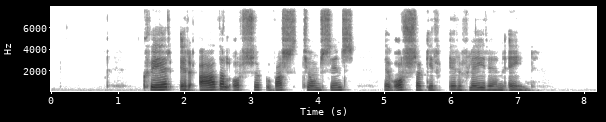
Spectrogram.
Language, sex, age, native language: Icelandic, female, 30-39, Icelandic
